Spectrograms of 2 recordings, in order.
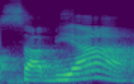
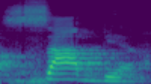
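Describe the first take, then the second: First: The stress is on the last syllable. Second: The stress is on the first syllable. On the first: "a sílaba mais forte está na última" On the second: "A sílaba mais forte está na primeira"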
